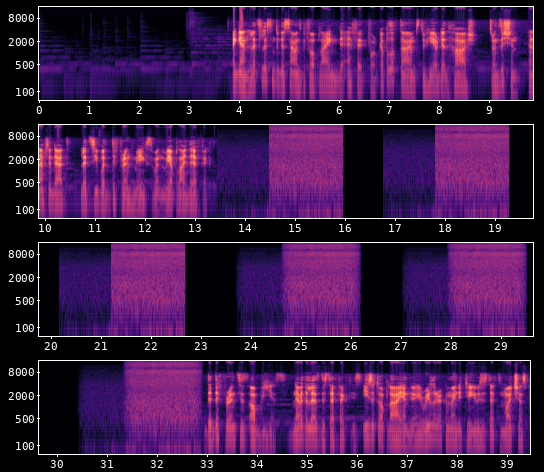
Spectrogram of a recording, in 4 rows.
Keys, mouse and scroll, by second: 2.3 ctrl+shift+d.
